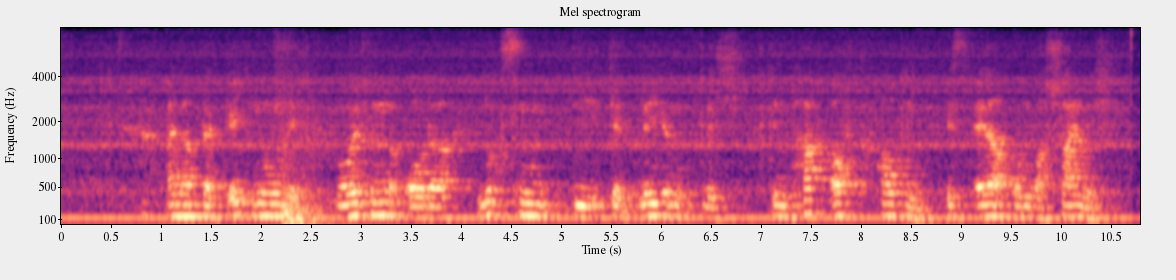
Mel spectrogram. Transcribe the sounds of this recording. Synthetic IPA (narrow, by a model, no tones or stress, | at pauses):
ʔaɪnəbəɡeːɡnʊŋmɪtvɔlfn̩ʔoːdɐ | lʊksn̩ | d̥iːɡ̥əleːɡəntʰlɪç | d̥eːnpʰaɐkʔaʊf | aʊxn̩ʔɪstʔeːɐʔʊnvaːɐʃaɪnlɪç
